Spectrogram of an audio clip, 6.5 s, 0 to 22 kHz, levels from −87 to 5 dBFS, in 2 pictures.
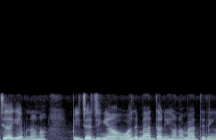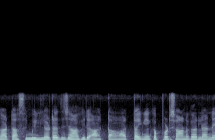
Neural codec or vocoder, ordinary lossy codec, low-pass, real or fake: none; none; 7.2 kHz; real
